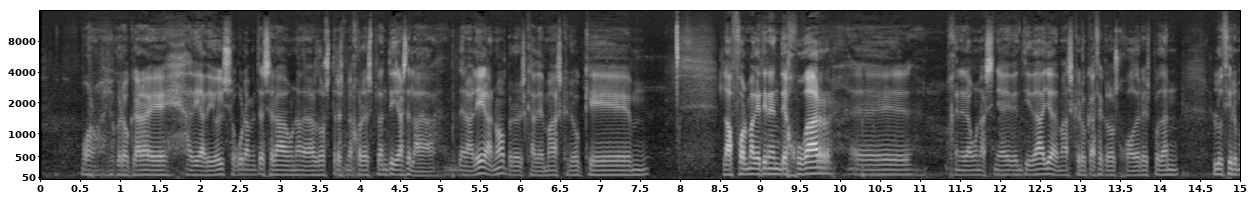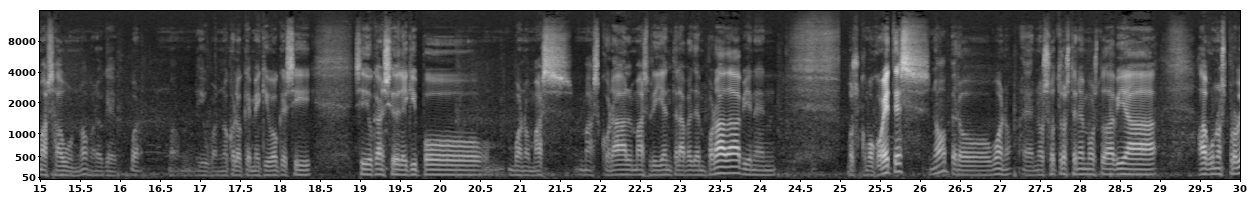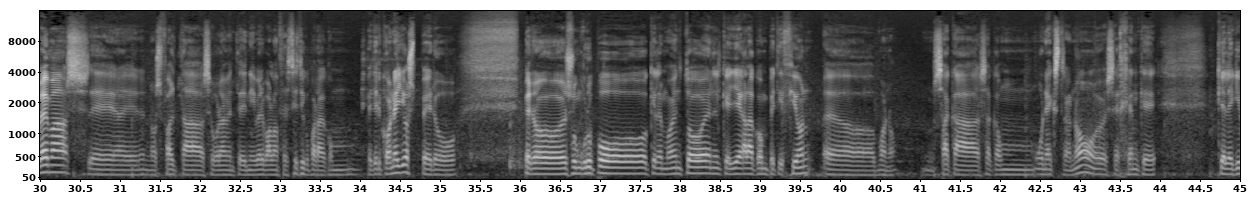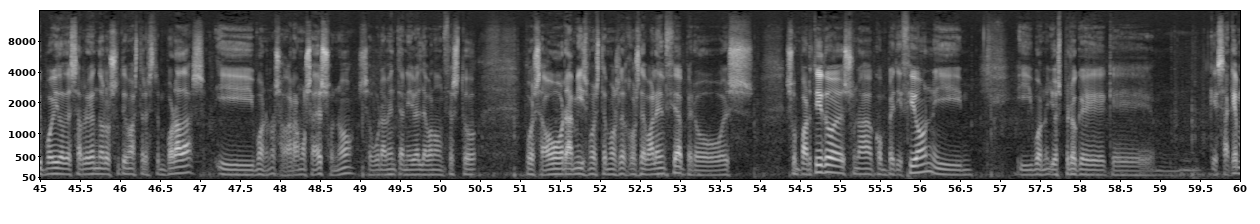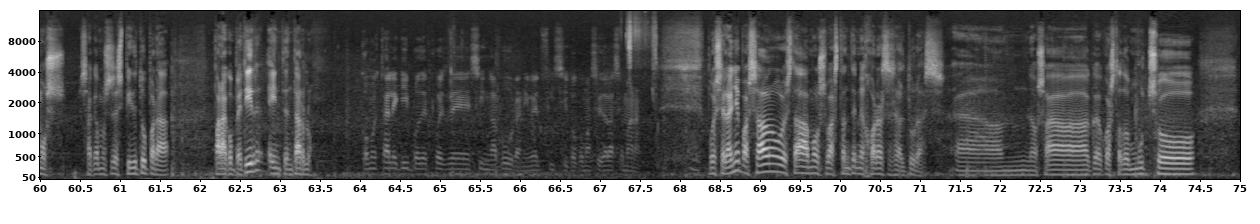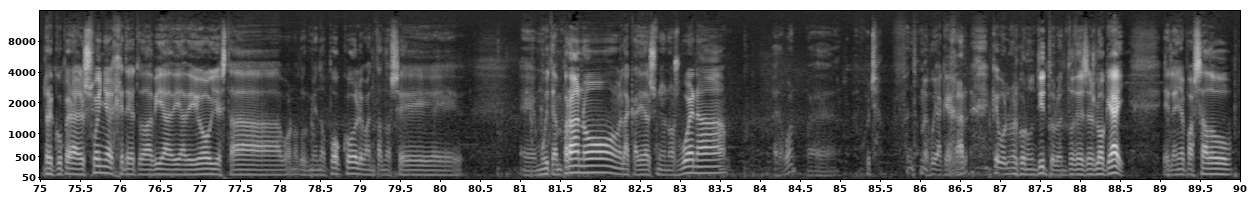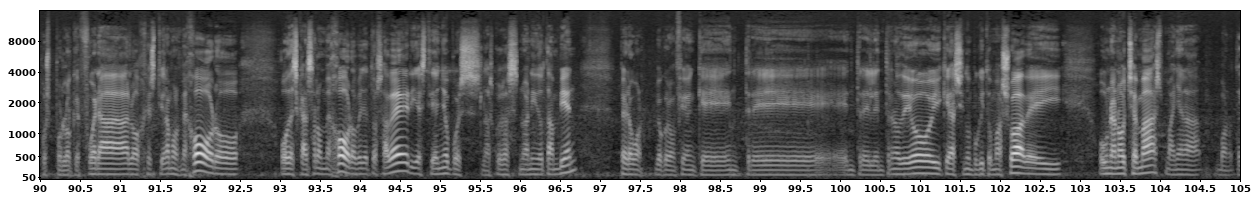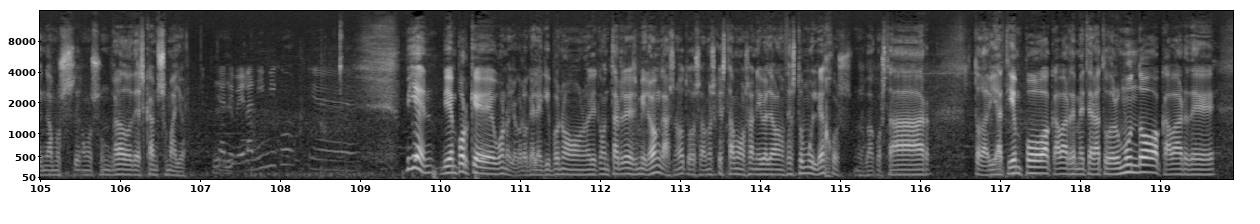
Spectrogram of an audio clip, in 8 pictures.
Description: El técnico del Unicaja, Ibon Navarro, ha comparecido ante los medios en el Martín Carpena este viernes en la previa de la semifinal de la Supercopa Endesa ante Valencia Basket.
